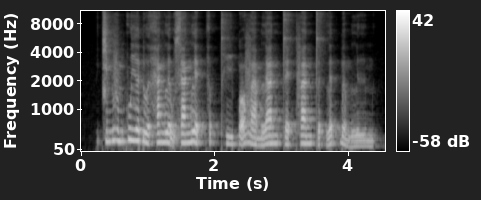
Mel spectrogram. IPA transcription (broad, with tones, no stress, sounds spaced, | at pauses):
t͡ɕ ə˨˦ n v ə˨˦ m k w i˧ ə̯ ɗ u˨˩ ə̯ h a˧ ŋ l ə̰˧˨ w s a˨˦ ŋ l ɛ˨˩ k̚ h ə˦˥ p̚ t̪ʰ i˨˩ ɓ ɔ̰˧˥ v a˨˩ m l a˧ n t̪ ɛ˨˩ t̚ f a˧ n t̪ ə˨˩ t̚ l ə˦˥ t̚ ɓ ə˧˩ m l ɨ˨˩ m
